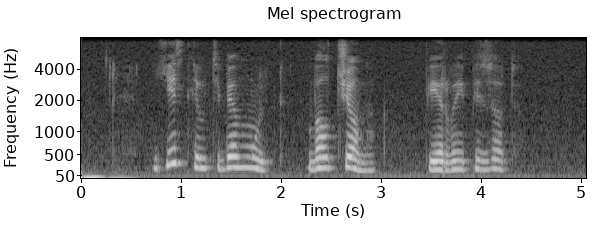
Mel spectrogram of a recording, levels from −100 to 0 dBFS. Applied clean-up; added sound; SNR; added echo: none; none; none; none.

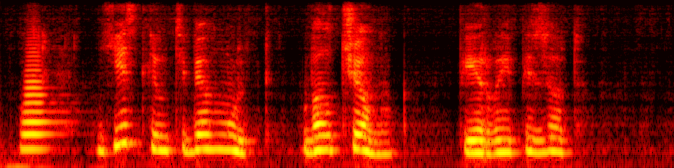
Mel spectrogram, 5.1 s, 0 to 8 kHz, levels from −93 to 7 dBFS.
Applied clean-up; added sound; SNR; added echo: neural separator model SepFormer DNS4.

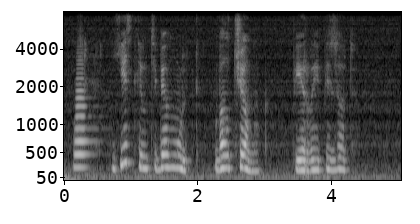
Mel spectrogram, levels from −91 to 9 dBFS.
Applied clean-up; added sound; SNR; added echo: none; Brass instrument; 4 dB; reverberation time 0.4 s.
